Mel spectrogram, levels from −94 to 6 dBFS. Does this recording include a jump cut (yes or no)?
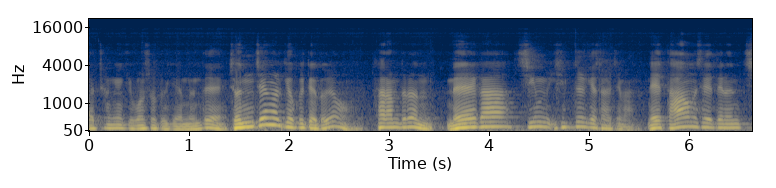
yes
